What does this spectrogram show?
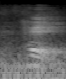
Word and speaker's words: Haa: Today we are interviewing Ha. Is that how we say it? Hay. Hay. It's pronounced Hay. It's It is. H-A-A. Correct.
